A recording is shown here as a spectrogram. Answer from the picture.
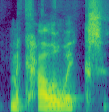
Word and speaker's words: Michalowicz: It's Mike Michalowicz, I believe it's pronounced.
